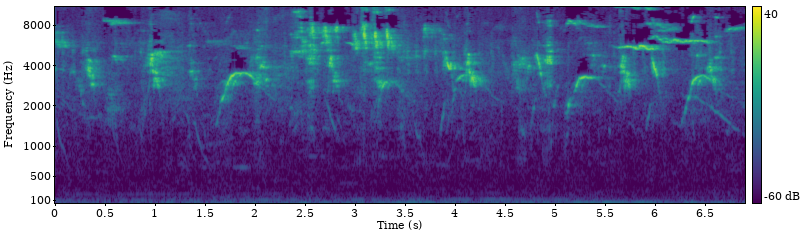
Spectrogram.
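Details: Common starlings, winter migrants in huge flocks in India: a dense mix of high chattering, squeaky notes and short upslurred whistles from many birds at once, with a low background rumble.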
